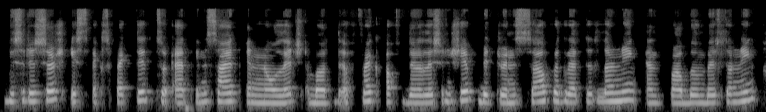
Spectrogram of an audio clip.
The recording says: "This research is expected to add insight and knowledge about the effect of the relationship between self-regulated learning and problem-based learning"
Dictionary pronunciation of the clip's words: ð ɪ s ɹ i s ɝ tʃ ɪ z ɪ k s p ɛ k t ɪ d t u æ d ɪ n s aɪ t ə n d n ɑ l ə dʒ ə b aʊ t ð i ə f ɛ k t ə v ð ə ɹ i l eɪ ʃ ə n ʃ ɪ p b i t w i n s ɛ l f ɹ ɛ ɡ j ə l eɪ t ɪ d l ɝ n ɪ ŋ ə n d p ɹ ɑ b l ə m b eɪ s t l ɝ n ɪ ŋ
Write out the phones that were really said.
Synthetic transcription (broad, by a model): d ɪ s ɹ i s ɝ tʃ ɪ s ɪ k s p ɛ k t ɪ d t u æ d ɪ n s aɪ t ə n n ɑ l ə dʒ ə b aʊ t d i ə f ɛ k t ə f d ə ɹ i l eɪ ʃ ə n ʃ ɪ p b i t w i n s ɛ l f ɹ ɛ ɡ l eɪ t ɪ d l ɝ n ɪ ŋ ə n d p ɹ ɑ b l ə m b eɪ s t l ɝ n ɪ ŋ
